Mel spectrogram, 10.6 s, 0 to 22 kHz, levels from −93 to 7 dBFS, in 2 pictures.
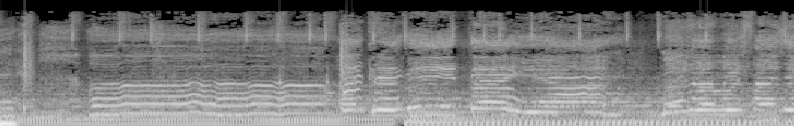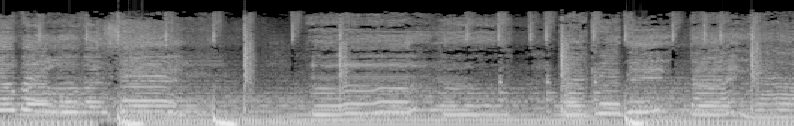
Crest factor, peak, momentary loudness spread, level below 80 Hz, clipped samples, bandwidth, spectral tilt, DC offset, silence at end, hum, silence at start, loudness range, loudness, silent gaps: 12 dB; 0 dBFS; 4 LU; -18 dBFS; under 0.1%; 16.5 kHz; -4.5 dB/octave; 0.2%; 0 s; none; 0 s; 2 LU; -12 LUFS; none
